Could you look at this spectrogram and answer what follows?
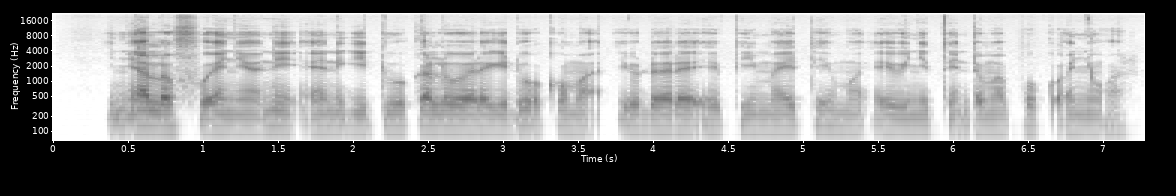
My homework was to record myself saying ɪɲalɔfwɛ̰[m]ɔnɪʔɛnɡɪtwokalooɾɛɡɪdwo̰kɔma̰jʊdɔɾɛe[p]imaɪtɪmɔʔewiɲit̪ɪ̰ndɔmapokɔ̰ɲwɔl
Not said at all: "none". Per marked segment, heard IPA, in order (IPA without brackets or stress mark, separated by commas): ɲ, p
